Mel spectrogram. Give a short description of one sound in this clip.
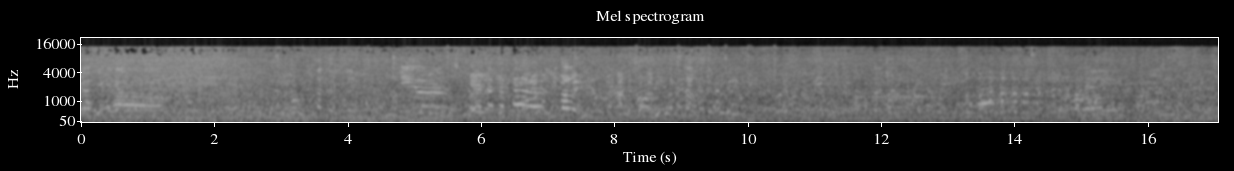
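Voices of nearby women and men talk and call out with animation.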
